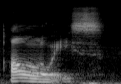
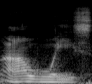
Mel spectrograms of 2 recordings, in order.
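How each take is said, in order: First: The L is said with the tongue tip raised. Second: The L is replaced by a U-like vowel. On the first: The speaker calls it right. "Não esquece de colocar o L aqui no topo da língua" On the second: The speaker calls it wrong. "não é U"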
